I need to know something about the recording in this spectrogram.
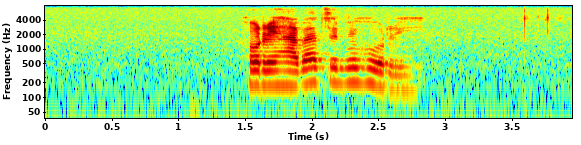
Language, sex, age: Southern Sotho, female, 22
